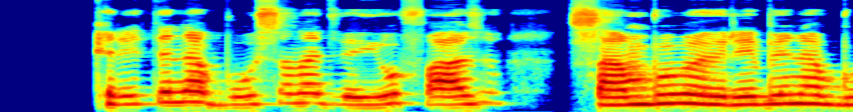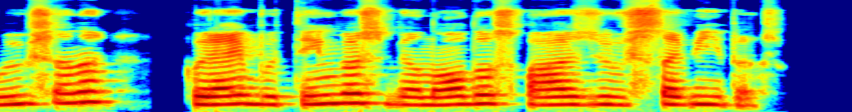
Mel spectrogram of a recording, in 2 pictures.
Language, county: Lithuanian, Klaipėda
